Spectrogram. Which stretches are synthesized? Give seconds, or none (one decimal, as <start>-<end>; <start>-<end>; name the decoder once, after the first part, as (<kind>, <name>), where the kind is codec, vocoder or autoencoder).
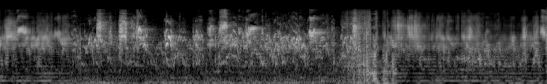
0.0-0.7 (vocoder, BigVGAN v2); 3.7-5.5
